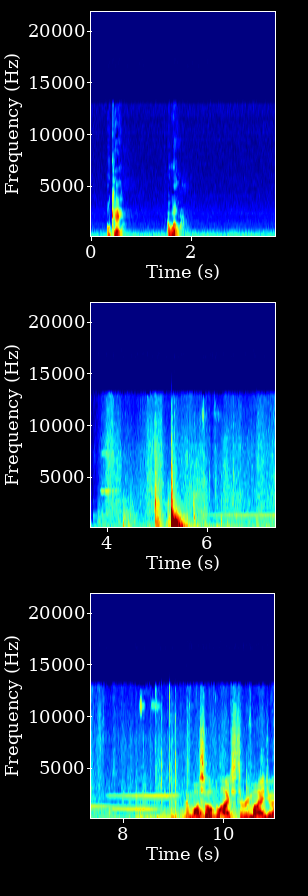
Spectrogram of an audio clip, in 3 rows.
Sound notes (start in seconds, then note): 4.9 lights buzzing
